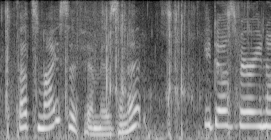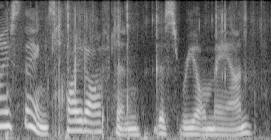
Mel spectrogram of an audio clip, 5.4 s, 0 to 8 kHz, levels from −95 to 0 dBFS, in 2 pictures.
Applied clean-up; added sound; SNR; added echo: none; Chewing, mastication + Chewing, mastication; 12 dB; none.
